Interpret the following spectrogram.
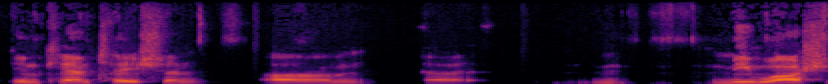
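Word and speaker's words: Miłosz: called incantation um uh me wash is spelled m-i-l-o-s-z it's polish you know chess wall same same unusual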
